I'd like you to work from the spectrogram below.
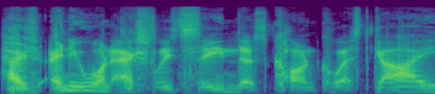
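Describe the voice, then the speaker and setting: Raspy, put-on character voice from a man at a fairly slow pace. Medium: read story. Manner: blunt, scoffing.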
